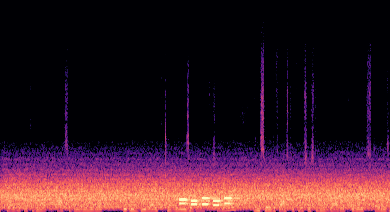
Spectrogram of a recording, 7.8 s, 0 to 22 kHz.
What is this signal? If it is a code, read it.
DTMF, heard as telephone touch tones, dialled by machine, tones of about 120 ms, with radio hiss, room echo and speech in English. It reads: 0794#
